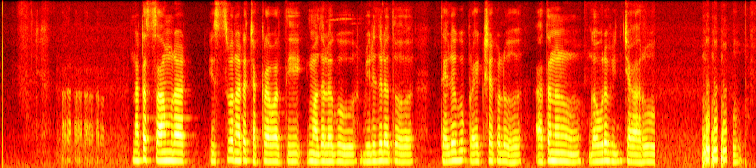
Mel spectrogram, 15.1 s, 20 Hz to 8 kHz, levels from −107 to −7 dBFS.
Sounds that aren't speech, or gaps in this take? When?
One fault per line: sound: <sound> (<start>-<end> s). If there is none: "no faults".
sound: laugh (1.2-2.1 s)
sound: laugh (14.0-14.5 s)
